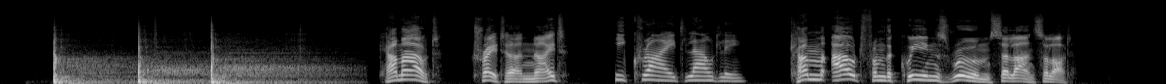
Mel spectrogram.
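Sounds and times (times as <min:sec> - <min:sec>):
heavy banging on a door: 0:00.6 - 0:03.3
speech: 0:03.8 - 0:10.8.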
